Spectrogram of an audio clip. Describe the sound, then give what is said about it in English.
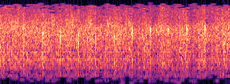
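An audience's steady round of applause for all the soldiers, dense overlapping clapping at an even loudness that fills the whole four seconds with no voices breaking through. “So just as a sign of appreciation and love for these guys, how about we just give a round of applause to all our soldiers?”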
